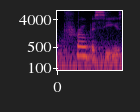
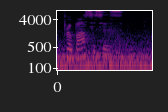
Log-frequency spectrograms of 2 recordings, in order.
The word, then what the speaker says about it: proboscis: Proboscis. Proboscis. Let's try this again. Proboscis. Oh, okay. Proboscis. Sorry, I said a long I and they said a short I.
